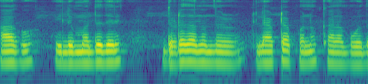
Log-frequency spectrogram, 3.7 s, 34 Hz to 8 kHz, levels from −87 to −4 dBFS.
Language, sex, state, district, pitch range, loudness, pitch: Kannada, male, Karnataka, Koppal, 140-145 Hz, -16 LUFS, 140 Hz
